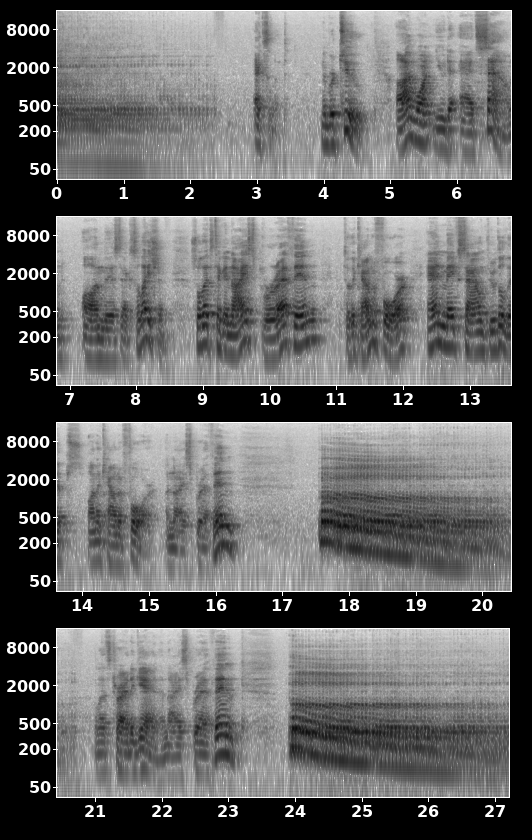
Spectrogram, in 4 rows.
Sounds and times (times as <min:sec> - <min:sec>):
Speech: 0:03.0 - 0:16.4, 0:17.6 - 0:23.2, 0:23.9 - 0:27.2
Breathing: 0:04.7 - 0:05.1, 0:08.5 - 0:08.8, 0:16.4 - 0:17.3, 0:23.2 - 0:23.8.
